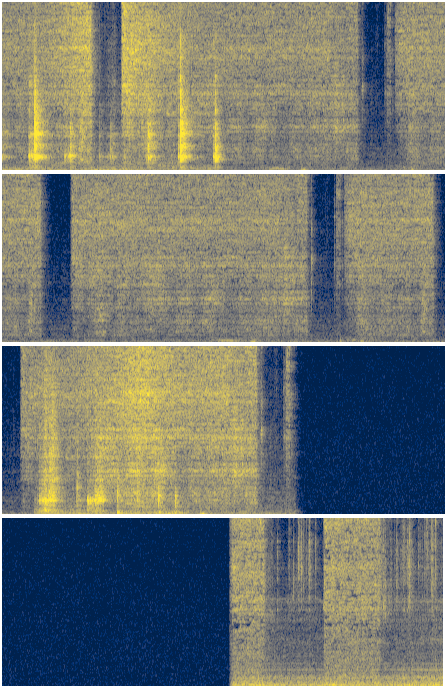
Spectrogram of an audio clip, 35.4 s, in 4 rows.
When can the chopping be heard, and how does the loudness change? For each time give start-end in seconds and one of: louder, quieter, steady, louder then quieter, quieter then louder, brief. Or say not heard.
0.0-4.3 quieter then louder
18.4-21.3 brief.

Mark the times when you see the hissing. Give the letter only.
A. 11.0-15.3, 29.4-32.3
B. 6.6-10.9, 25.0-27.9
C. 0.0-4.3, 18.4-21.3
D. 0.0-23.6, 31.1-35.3
D.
